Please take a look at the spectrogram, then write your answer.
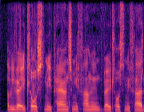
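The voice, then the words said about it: Emotional, choked-up speaking voice. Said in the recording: “you're getting a little emotional here”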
